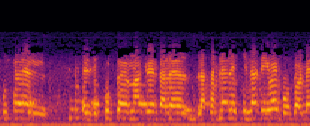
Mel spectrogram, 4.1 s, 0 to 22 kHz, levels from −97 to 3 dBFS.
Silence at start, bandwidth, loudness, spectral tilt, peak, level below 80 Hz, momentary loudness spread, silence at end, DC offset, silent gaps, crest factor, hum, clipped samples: 0 s; 5.4 kHz; -17 LUFS; -6 dB/octave; -4 dBFS; -36 dBFS; 7 LU; 0 s; under 0.1%; none; 14 dB; none; under 0.1%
